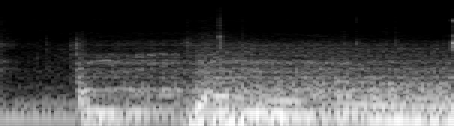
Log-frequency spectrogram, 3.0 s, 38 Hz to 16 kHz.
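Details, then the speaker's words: Mercedes S600 V12 starting and settling: deep, uneven growl carrying through the body, also heard with added power-steering load; worn motor mounts letting engine vibration resonate into the frame. "Sounds like a normal V12 starting. The motor mounts are resonating through the frame of the car. See if you can hear that. Can you hear that growling?"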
